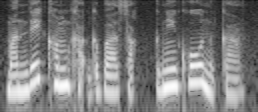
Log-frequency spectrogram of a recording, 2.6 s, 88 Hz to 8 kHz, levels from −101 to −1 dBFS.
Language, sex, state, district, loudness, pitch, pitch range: Garo, female, Meghalaya, West Garo Hills, -13 LUFS, 225 Hz, 190-260 Hz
